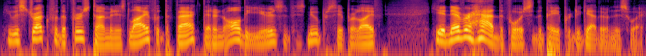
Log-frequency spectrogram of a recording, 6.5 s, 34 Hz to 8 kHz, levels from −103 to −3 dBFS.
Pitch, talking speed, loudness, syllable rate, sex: 135 Hz, 325 wpm, -21 LUFS, 7.0 syllables/s, male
